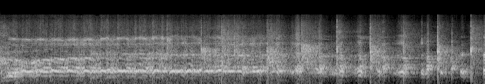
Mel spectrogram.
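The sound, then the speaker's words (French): A high, wavering tonal sound fades out, and then a burst of quick, uneven hand clapping with both hands follows for a correct quiz answer, sharp and fairly loud, continuing to the end. “J'ai applaudi les deux mains.”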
